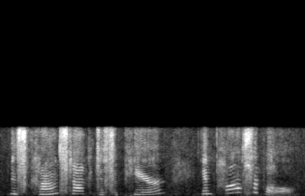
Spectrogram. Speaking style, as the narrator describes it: cried Edith Carr

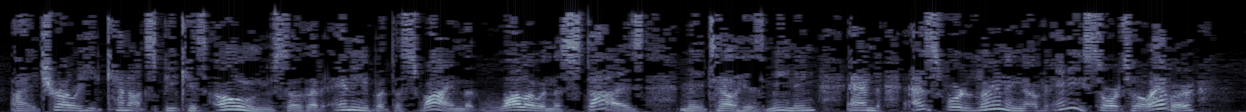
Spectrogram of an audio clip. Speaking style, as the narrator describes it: cried Tom, off his guard for the moment

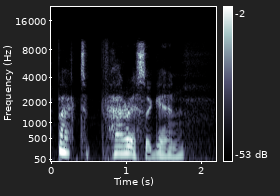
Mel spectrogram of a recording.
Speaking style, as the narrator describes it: she murmured in a voice that was nearly a sigh

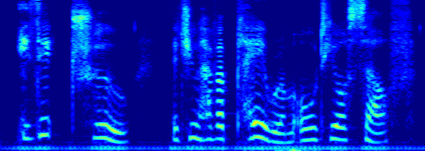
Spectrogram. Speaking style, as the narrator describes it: Ermengarde whispered

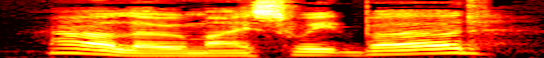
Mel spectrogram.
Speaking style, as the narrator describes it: said he, laughing merrily

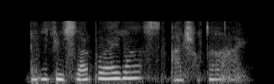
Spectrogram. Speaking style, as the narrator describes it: she whispered

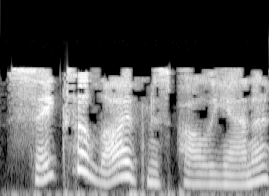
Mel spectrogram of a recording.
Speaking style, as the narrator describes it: she gasped

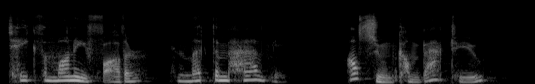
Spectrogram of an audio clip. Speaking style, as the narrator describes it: whispered in his ear

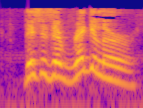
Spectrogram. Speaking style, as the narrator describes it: he cried

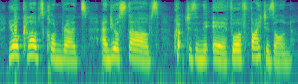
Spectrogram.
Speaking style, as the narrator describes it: Ivan shouted

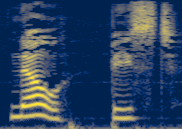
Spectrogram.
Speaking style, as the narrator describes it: she answered in a very firm tone

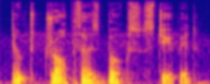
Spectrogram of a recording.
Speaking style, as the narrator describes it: said the voice sharply

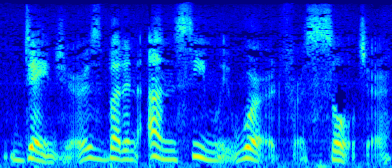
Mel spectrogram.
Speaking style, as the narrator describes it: continued the British commander with a sneer

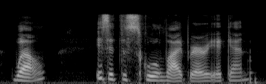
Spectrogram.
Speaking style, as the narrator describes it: he said with a chuckle

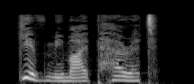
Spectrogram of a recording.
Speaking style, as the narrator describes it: he cried

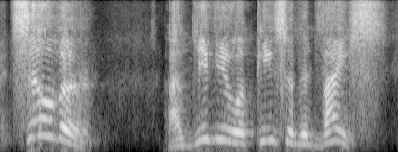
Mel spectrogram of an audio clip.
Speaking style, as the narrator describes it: he cried

